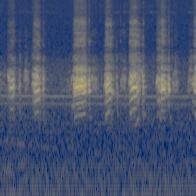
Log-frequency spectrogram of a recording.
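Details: Farm duck giving rough, raspy quacks, about two per second, each a short noisy burst, some broken into stuttering double notes, over a faint steady background hum.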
